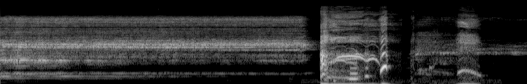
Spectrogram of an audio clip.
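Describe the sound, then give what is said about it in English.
A walrus roar: a loud, rough, droning bellow held for about three seconds, then a few short, throaty grunts and snorts before it trails off. “That's a roar. Yeah. That's not a walrus. That's a walroar. So that's the sound that walruses make.”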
